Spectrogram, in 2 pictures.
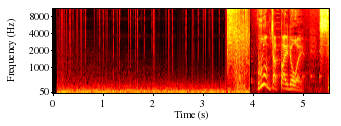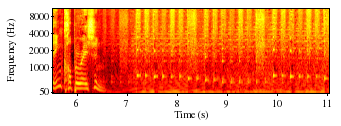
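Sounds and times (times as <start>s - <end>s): deep rumble: 0.1s - 3.5s.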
